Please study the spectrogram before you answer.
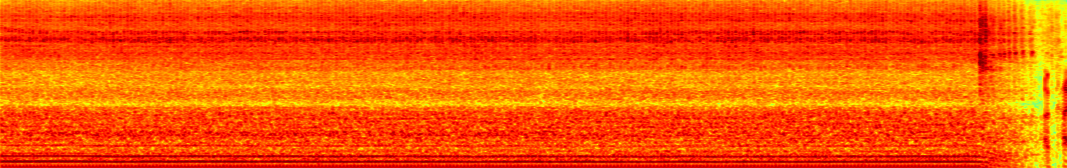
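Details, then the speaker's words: Webb mower with a Briggs & Stratton Classic engine, after a new pull cord, carburettor clean and spring work, having run jittery before: a smooth, steady drone with no hunting or surging, then a clean shutdown, running really well. "runs really really well"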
